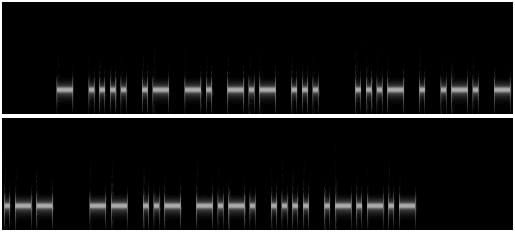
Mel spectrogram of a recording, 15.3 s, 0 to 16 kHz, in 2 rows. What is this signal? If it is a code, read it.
Morse code, heard as a keyed tone, about 15 wpm, 700 Hz. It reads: THANKS VERY MUCH.
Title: Sentences from Top 1000 Words - Review Part 3 - 15wpm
